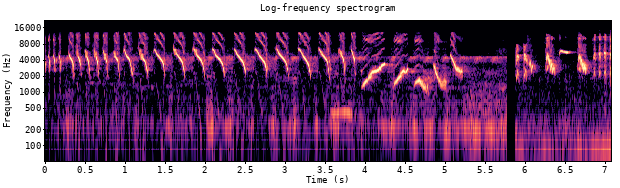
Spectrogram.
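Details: Varied song of a white-rumped shama imitating sparrows and tengkek: a string of sharp downslurred whistles, then swooping rising and falling phrases, a brief gap, and a burst of high chattering notes.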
